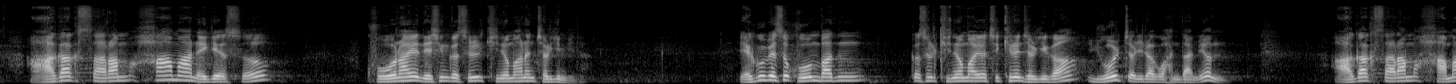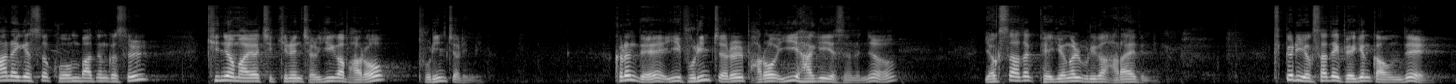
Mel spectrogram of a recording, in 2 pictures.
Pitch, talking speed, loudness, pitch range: 160 Hz, 275 characters per minute, -20 LUFS, 135-180 Hz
